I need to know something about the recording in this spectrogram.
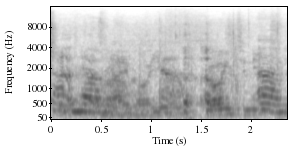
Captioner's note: laughing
